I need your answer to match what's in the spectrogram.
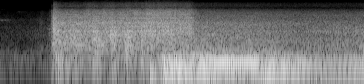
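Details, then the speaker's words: Dodge Neon dirt track racecar, first crank after fuel pump replacement, pump heard priming: starter cranks evenly for a few seconds without catching; fuel reading low though tank appears to have gas, cause unconfirmed. "more engage move any at all for fuel yeah no I don't think it has I thought it did it first okay that could be a small hiccup cuz right now that is reading low"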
